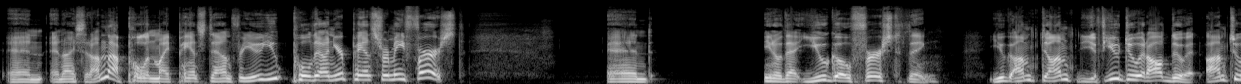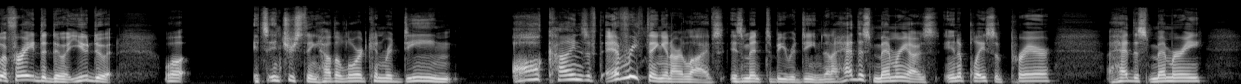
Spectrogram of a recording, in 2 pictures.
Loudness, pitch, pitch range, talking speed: -14 LUFS, 155 Hz, 130-200 Hz, 205 wpm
